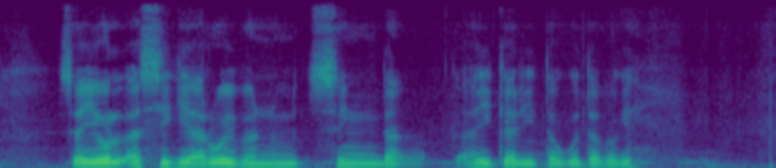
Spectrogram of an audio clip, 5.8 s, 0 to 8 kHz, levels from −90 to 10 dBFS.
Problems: low volume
